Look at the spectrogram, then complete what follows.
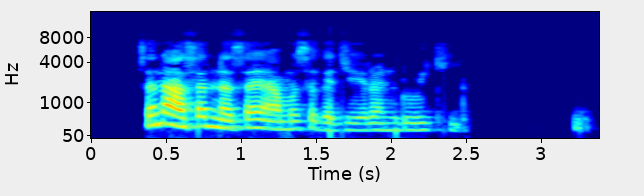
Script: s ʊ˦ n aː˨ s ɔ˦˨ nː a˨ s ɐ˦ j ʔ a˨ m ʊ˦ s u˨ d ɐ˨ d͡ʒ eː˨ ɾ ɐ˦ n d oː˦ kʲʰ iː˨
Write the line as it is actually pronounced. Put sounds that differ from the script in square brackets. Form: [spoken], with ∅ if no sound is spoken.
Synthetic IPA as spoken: s ʊ˦ n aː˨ s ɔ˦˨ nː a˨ s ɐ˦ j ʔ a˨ m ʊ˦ s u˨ [ɡ] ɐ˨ d͡ʒ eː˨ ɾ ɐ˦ n d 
